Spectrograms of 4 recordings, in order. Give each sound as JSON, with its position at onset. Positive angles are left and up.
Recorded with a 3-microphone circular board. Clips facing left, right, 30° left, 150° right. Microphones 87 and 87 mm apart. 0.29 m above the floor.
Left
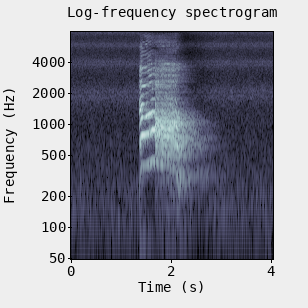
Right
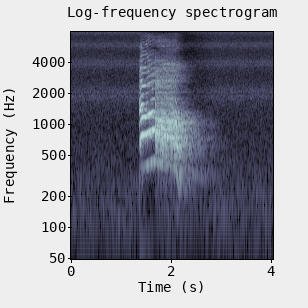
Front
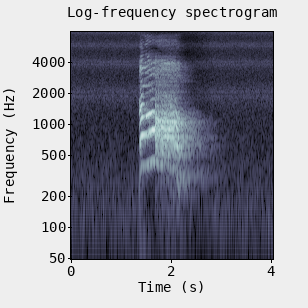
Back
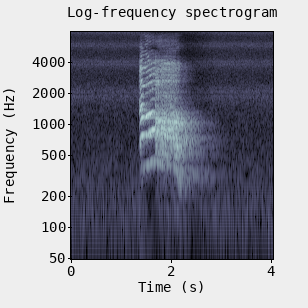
{"t": 1.4, "sound": "a scream", "azimuth_deg": -5, "distance_m": 2.0}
